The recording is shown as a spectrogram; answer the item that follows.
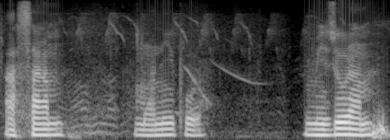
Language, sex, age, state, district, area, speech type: Assamese, male, 18-30, Assam, Sivasagar, rural, spontaneous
